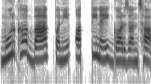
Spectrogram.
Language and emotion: Nepali, neutral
